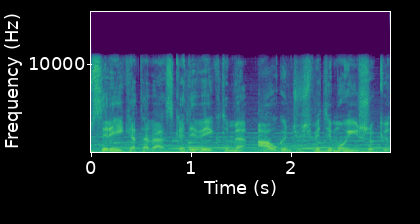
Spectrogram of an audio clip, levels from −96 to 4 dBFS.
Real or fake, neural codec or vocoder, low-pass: real; none; 10.8 kHz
